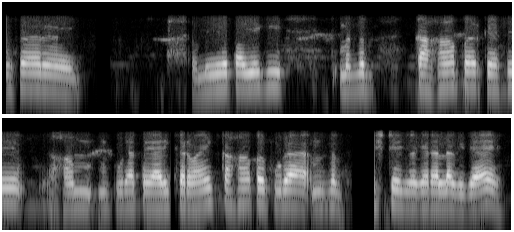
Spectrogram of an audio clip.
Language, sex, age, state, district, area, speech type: Hindi, male, 18-30, Uttar Pradesh, Mau, rural, conversation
